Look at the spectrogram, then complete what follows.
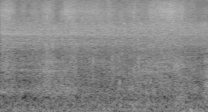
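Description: Steady low hiss of background noise, with no distinct sound standing out.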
